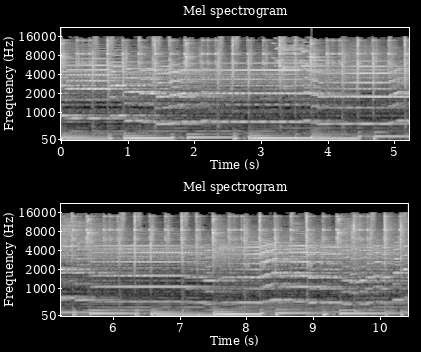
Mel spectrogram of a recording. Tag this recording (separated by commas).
Music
